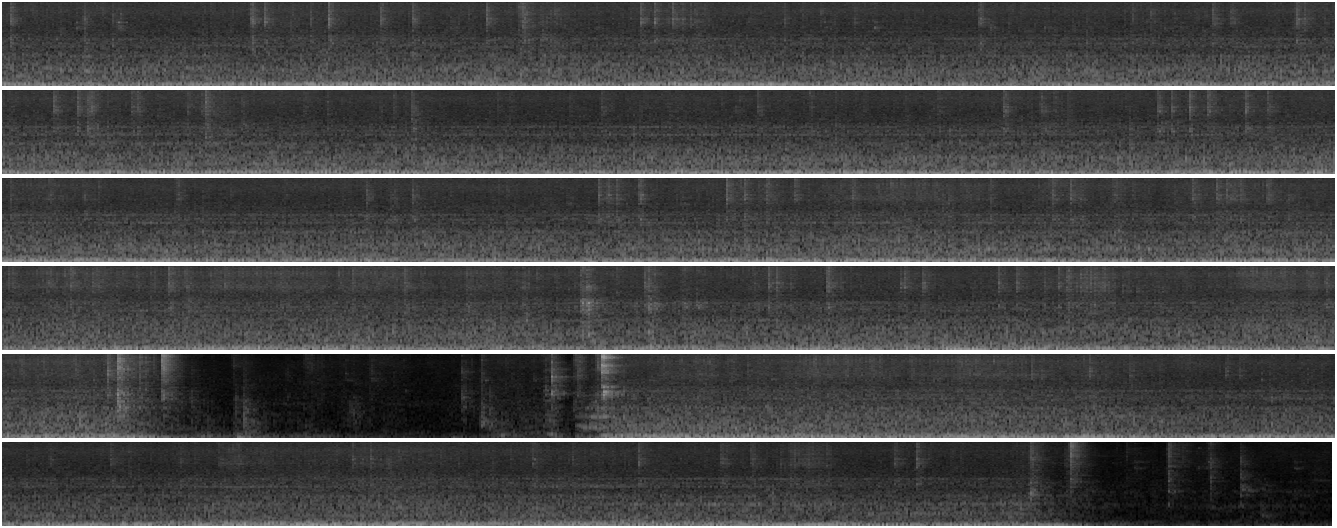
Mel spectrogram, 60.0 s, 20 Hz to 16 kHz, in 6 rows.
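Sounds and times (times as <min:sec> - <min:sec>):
floor machine motor humming: 0:44.6 - 0:58.1.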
